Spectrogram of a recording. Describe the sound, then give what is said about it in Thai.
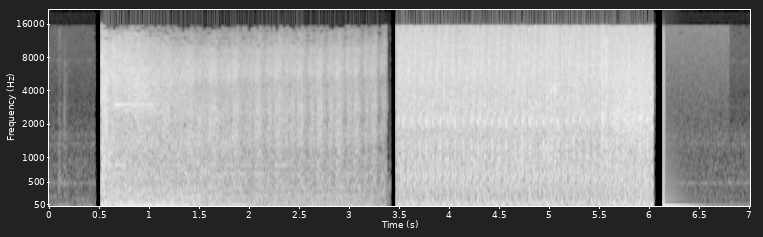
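Loud, dense bursts of rapid gunfire fill the space in two long sustained volleys separated by a sharp cut, ending with a final burst that fades out quickly, along with laser-gun sounds like those in films. “ทันใดนั้นเสียงก็ดังขึ้นดังขึ้นมีเสียงคล้ายๆกับปืนดังสนั่นแก้วหูฉันและมีเสียงปืนเลเซอร์คล้ายๆในหนัง”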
